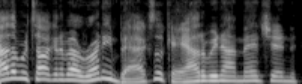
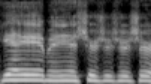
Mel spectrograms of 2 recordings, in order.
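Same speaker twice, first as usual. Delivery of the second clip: put-on voice of a way-too-drunk man. Comparing someone to a drunk guy at a bar, acting out his reply: imitating a way-too-drunk guy. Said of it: "Like the like the way too drunk dude".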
